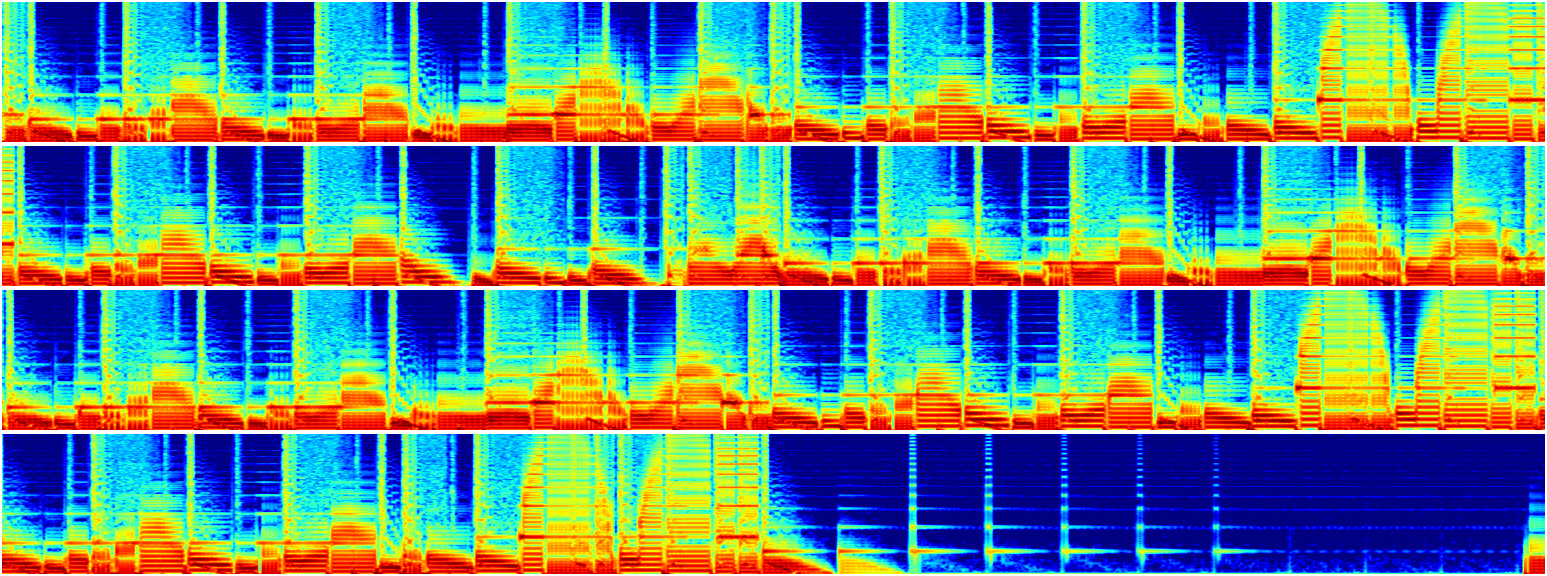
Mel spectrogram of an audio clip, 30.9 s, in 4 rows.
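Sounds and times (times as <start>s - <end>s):
blues bassline on a CSG8580R5 sound chip: 0.0s - 27.8s.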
